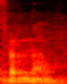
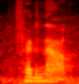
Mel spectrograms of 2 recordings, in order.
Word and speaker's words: Fernau: Si es alemán es Fernau. Fernau.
